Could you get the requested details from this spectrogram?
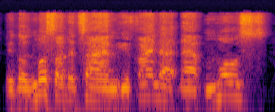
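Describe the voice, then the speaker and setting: A man's voice: mid-range voice, moderate pace, darkish tone, breathy edge, low-quality recording. A man co-hosting a marketing webinar, talking casually with many restarts and fillers. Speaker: webinar co-host.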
